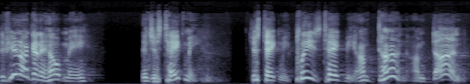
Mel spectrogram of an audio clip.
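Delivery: high-pitched, pleading surrender; worn-out man crying out to God; desperate yell. Retold or imitated. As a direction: beg to be taken, voice pushed up high. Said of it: "I just yelled out".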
